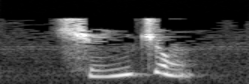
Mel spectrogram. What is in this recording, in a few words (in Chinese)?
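"群众", Mandarin Chinese; hsk; chinese-flashcards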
